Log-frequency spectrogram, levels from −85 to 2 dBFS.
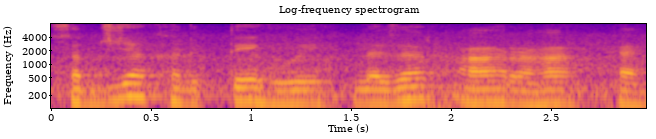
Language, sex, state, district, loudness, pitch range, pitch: Hindi, male, Chhattisgarh, Raipur, -19 LUFS, 135-150 Hz, 135 Hz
